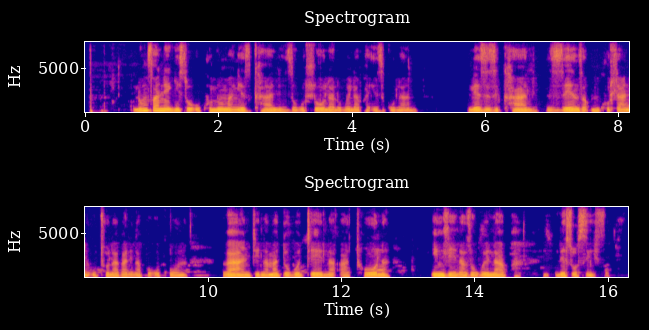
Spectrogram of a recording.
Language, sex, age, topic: North Ndebele, male, 36-49, health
